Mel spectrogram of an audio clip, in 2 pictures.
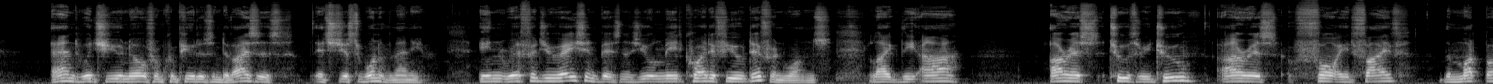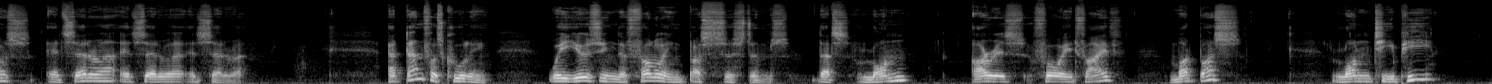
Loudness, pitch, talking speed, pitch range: -19 LUFS, 135 Hz, 90 wpm, 120-150 Hz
